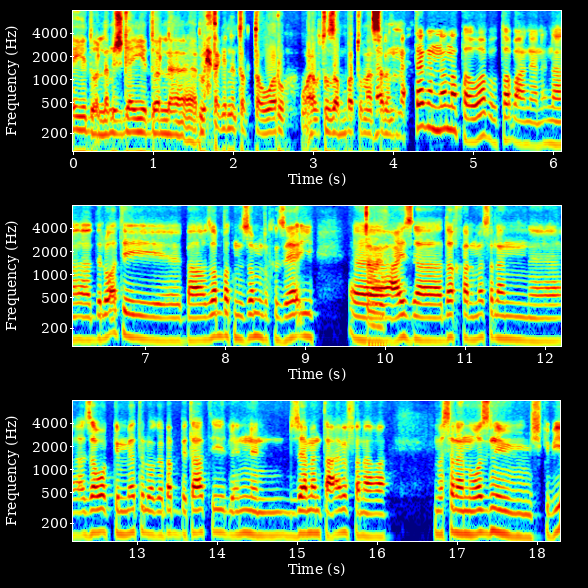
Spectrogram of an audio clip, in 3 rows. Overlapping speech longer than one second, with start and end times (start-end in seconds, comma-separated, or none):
none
